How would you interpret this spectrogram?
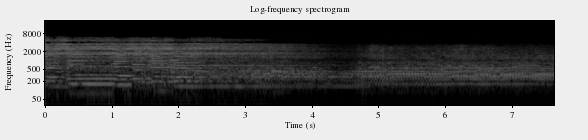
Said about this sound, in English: No, I better sit here where we can hear that outboard motor. It might cut off.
